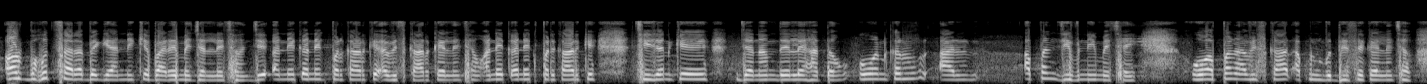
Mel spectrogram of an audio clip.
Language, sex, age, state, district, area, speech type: Maithili, female, 45-60, Bihar, Sitamarhi, rural, spontaneous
